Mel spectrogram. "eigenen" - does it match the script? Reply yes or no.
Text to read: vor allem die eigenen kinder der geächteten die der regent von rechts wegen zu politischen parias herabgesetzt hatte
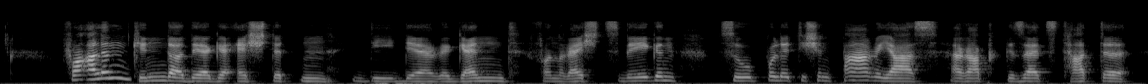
no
